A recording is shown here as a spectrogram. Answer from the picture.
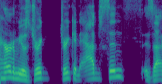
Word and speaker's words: absinthe: Last time I heard him, he was drinking absinthe. Is that how you say it? Absinthe?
